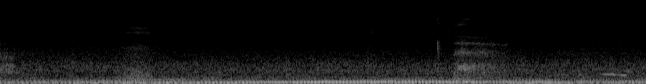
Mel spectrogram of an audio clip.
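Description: A car engine idles steadily, a continuous low rumble with no one talking, broken only by a couple of brief hissy bursts near the start and toward the end.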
